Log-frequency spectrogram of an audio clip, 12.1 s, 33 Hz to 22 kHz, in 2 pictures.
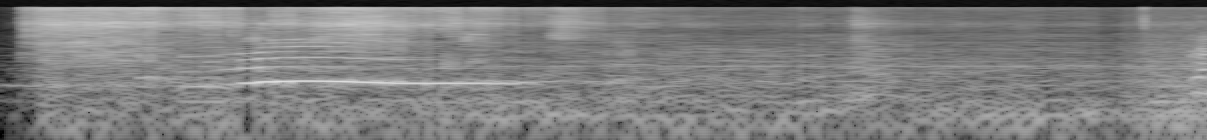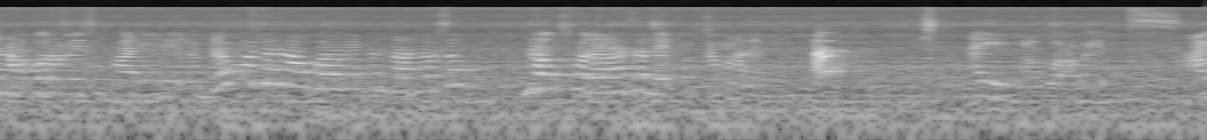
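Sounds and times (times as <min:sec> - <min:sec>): woman talking: 0:05.9 - 0:12.0.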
